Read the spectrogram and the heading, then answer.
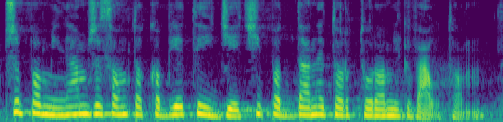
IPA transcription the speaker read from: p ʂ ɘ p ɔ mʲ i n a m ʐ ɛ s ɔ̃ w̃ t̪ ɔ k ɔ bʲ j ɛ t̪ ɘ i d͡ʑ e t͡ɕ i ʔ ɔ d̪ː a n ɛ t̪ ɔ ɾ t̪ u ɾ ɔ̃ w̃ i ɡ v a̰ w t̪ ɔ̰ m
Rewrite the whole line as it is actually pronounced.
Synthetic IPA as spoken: p ʂ ɘ p ɔ mʲ i n a m ʐ ɛ s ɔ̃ w̃ t̪ ɔ k ɔ bʲ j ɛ t̪ ɘ i d͡ʑ e t͡ɕ i p ɔ d̪ː a n ɛ t̪ ɔ ɾ t̪ u ɾ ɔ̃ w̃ i ɡ v a̰ w t̪ ɔ̰ m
